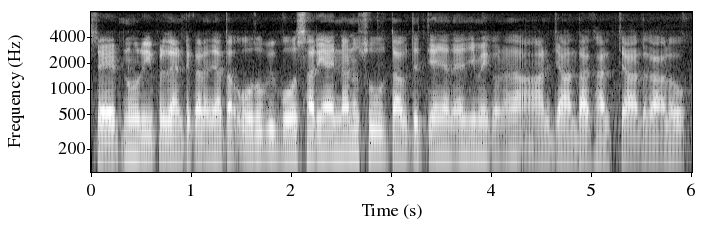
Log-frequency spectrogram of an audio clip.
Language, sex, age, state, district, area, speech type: Punjabi, male, 18-30, Punjab, Mansa, urban, spontaneous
